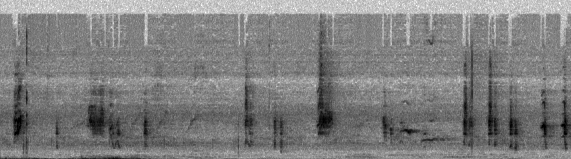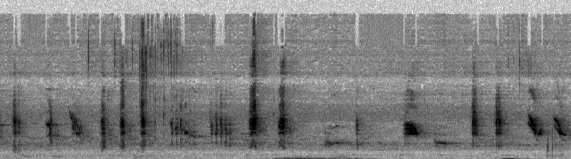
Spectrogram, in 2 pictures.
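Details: Eurasian nuthatch chirping in a long, fast run of short, sharp, high notes, roughly four per second and unevenly spaced, with a brief low rumble at the start.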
